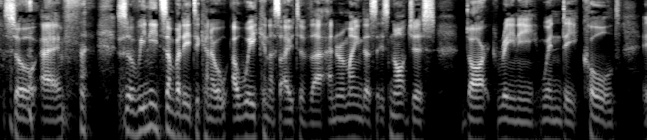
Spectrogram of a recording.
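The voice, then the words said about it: Scottish accent. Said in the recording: “the Scottish accent is better than the Texan accent”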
